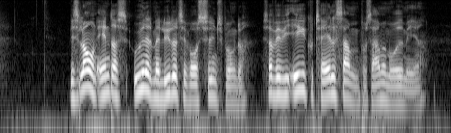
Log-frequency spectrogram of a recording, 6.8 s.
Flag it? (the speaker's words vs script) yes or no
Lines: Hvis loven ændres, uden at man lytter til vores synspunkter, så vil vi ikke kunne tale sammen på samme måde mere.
no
